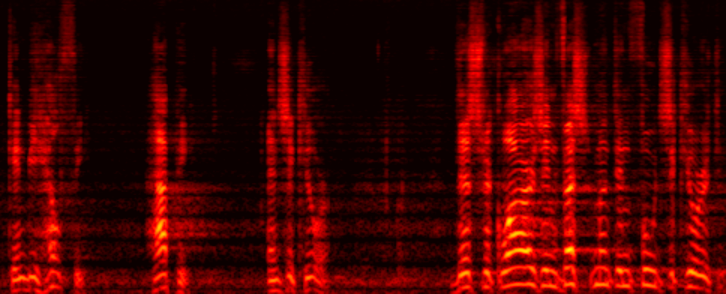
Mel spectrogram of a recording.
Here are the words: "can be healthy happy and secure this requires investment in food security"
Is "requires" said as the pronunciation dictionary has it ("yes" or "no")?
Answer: yes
